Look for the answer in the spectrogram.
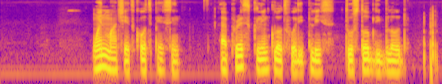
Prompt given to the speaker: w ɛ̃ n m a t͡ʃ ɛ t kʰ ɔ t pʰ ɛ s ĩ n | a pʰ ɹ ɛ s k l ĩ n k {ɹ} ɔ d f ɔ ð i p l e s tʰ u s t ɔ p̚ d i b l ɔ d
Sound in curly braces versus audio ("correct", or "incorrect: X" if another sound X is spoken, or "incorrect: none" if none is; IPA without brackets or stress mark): incorrect: l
